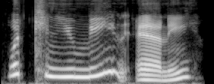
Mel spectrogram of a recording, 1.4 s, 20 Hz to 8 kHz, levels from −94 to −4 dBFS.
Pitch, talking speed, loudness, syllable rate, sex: 275 Hz, 210 wpm, -16 LUFS, 4.7 syllables/s, female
